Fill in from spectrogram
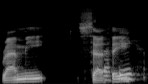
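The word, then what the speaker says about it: Ramit Sethi: And for those people who don't know who you're referencing, I believe his name is pronounced Rami Sethi.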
